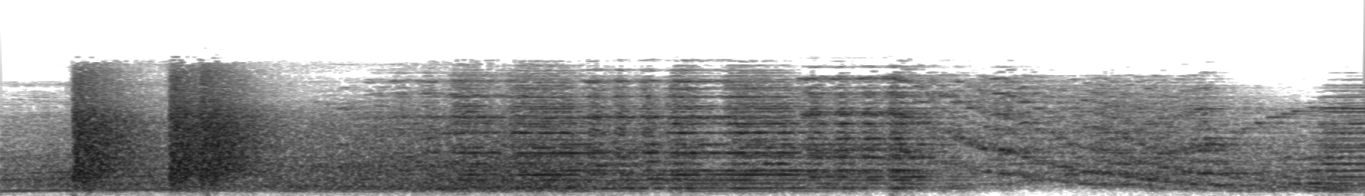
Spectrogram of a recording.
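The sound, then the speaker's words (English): Two sharp gunshots fired at a pursuer crack out in quick succession, followed by a loud, ringing musical sting whose tones slide downward toward the end. “Give him a couple of shots,”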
